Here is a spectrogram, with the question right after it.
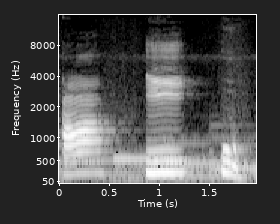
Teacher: ह्रस्व स्वर से 2 गुना समय लगता है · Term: दीर्घ स्वर वर्ण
